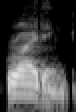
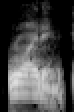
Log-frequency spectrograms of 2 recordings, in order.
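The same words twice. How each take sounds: First: It has an American accent with a soft d-like t. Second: The same.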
